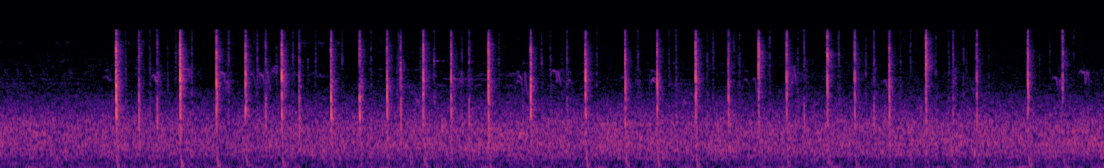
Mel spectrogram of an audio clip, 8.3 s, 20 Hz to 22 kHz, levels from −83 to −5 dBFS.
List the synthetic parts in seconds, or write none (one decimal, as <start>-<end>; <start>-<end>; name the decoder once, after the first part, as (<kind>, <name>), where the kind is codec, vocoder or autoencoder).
none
